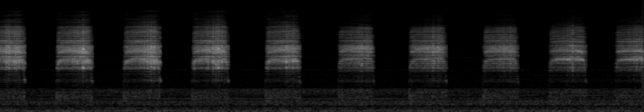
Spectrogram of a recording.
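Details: A wild barn owl fledgling's begging from its nest box at feeding time: ten evenly spaced, hoarse hissing bursts, close to one per second, against a quiet background.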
